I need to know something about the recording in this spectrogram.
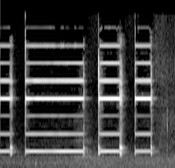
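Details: Continuity buzzer of a new Chinese multimeter, upgraded with a microwave-oven buzzer to replace the faint stock one; a shrill, high beep in short bursts each time the probes touch, loud and clean, working well.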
